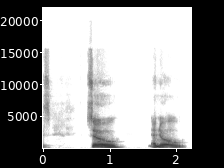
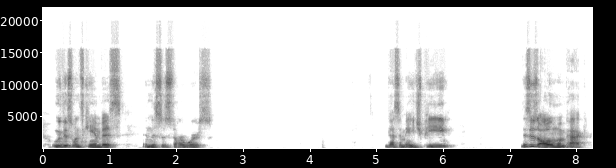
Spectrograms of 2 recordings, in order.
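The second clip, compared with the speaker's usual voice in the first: voice going, giving out. Showing items to viewers, with the voice going. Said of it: "my voice is going".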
